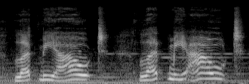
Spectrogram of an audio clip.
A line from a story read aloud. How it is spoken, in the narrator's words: I started screaming over and over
